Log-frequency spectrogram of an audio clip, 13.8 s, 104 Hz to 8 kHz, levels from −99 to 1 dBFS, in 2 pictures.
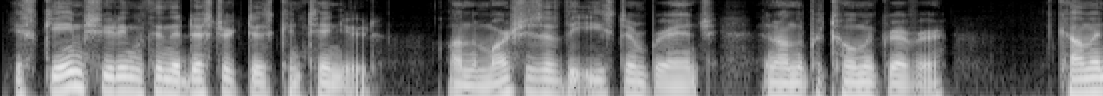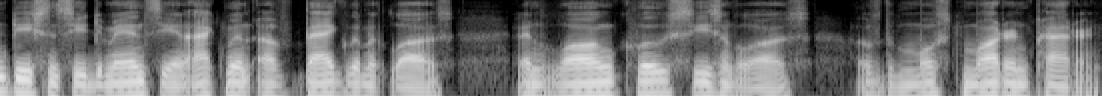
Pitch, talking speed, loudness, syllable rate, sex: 100 Hz, 170 wpm, -19 LUFS, 5.1 syllables/s, male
